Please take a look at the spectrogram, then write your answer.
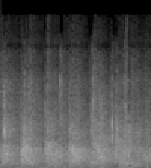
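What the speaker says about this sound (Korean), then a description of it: "두 분께 박수 부탁드리겠습니다." An audience at a workplace-innovation forum claps for two presenters, a quiet, steady patter of applause heard from a distance, with no voices on top.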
